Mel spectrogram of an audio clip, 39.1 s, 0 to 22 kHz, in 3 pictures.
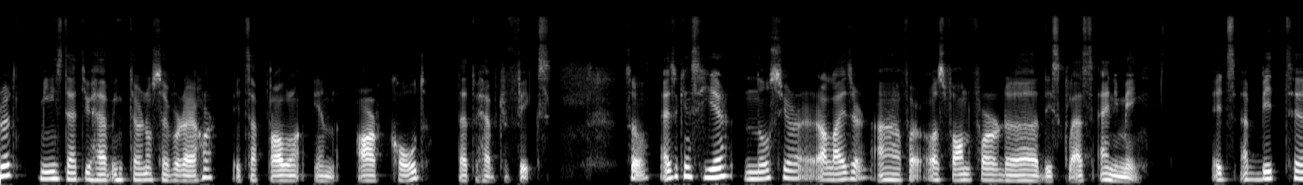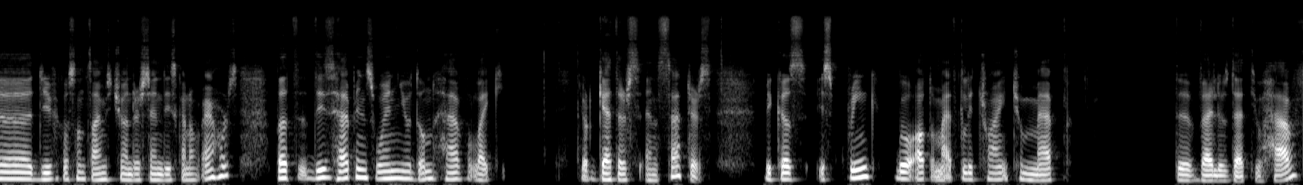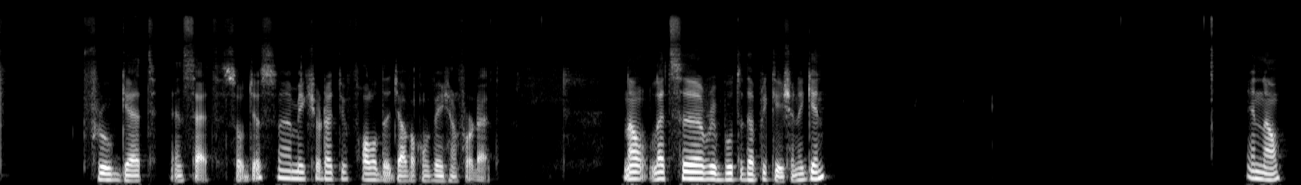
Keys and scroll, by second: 18.8 super+n, 33.9 super+r.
